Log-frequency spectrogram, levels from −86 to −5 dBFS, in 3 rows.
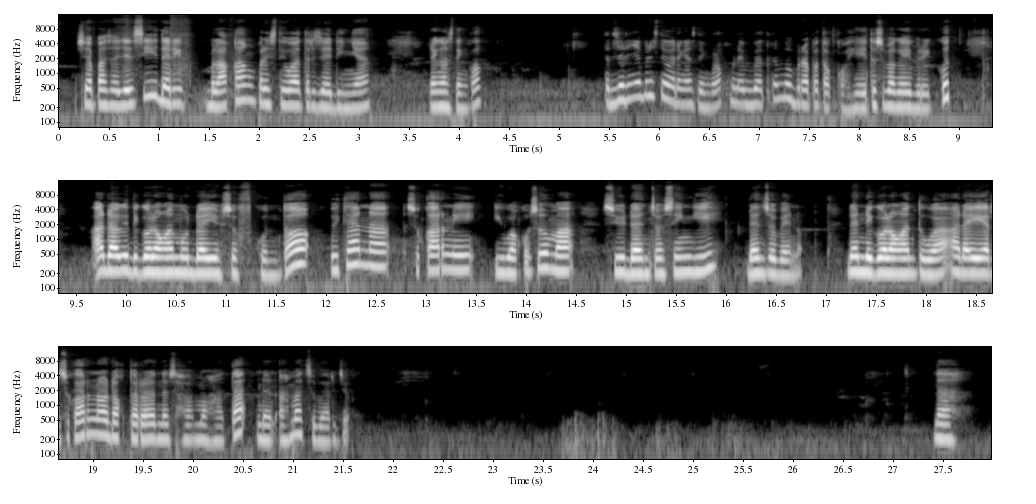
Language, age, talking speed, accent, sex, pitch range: Indonesian, 20-39, 100 wpm, native, female, 200-235 Hz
